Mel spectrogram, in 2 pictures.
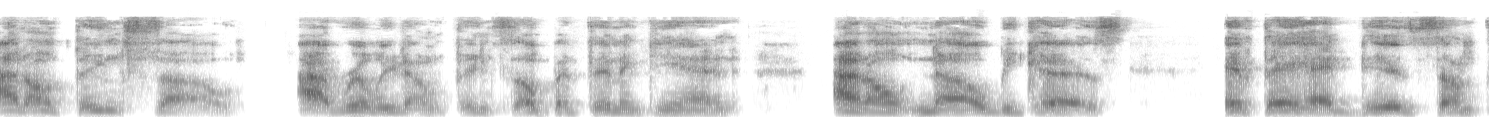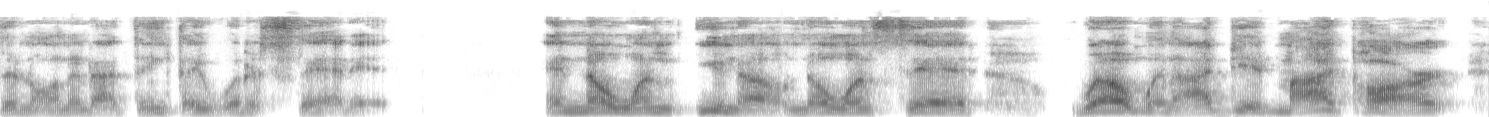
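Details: Dysphonia in an adult woman from a vocal cord injury, accidentally touched during recent thyroidectomy; hoarse, altered voice; she expects recovery in a couple of months.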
